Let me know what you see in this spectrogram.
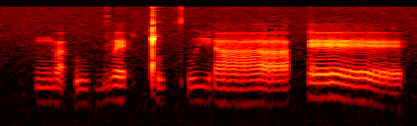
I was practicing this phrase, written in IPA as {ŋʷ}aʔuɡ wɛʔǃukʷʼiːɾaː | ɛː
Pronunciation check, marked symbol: correct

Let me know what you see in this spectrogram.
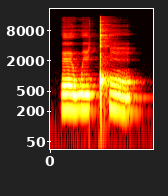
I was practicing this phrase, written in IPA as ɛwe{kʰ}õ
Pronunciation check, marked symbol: incorrect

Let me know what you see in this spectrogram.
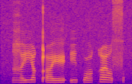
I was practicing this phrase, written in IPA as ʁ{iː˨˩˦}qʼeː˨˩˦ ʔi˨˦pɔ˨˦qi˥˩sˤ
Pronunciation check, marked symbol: incorrect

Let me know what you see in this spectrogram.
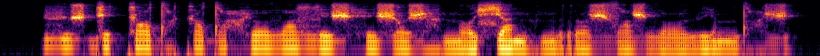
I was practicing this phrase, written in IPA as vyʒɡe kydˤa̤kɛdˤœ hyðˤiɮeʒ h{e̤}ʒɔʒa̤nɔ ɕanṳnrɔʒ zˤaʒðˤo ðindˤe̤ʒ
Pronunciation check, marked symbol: incorrect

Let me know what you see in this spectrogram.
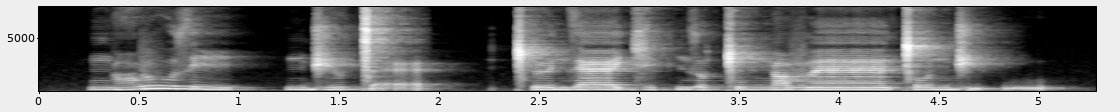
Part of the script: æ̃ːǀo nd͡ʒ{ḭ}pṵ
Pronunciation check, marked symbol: correct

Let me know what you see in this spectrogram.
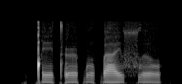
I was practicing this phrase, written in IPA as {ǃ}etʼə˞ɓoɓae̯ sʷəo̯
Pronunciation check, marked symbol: correct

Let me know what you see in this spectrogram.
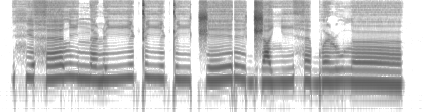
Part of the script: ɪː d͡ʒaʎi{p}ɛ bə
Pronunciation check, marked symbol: incorrect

